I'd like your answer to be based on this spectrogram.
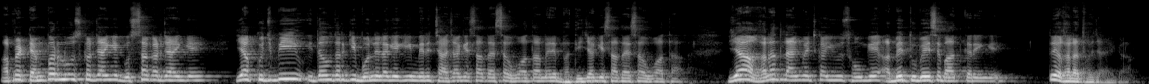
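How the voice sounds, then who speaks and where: A man, teaching a lesson. He reads each question slowly, then explains the answer in quick chat. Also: high-pitched, darkish tone.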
